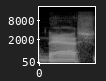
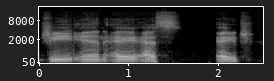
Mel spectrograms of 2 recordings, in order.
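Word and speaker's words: Gnash: Can I sure can I just tell you that one of my pet peeves is when people call Nash the Predator's mascot that spells his name G N A S H call him G Nash like no he does that.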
